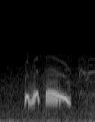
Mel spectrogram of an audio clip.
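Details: A spotted dove in the 'hạp bổi' style gives a wavering double note followed by a long, smooth coo that slowly falls in pitch.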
